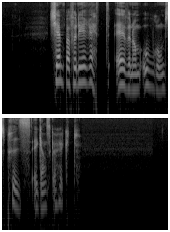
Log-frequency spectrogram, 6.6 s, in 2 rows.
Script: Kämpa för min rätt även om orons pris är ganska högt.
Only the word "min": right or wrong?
wrong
